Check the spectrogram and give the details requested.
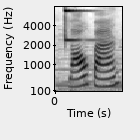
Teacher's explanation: The double syllable word changes to second and second tone.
